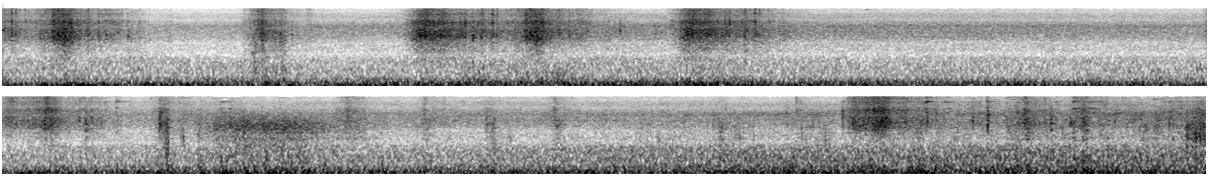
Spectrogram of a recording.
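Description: Footsteps crunch and rustle through dry brush and leaves.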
